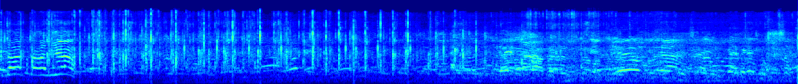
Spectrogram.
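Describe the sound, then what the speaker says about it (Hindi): Loud applause breaks out at a Jaipuri Luhar Samaj community meeting, sharp clustered claps rising over a crowded room, with voices and chatter filling the hall as the clapping carries on. "जोरदार तालियां"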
